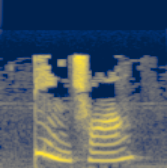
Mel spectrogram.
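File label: "病床", Mandarin Chinese; chinese-flashcards; hsk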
